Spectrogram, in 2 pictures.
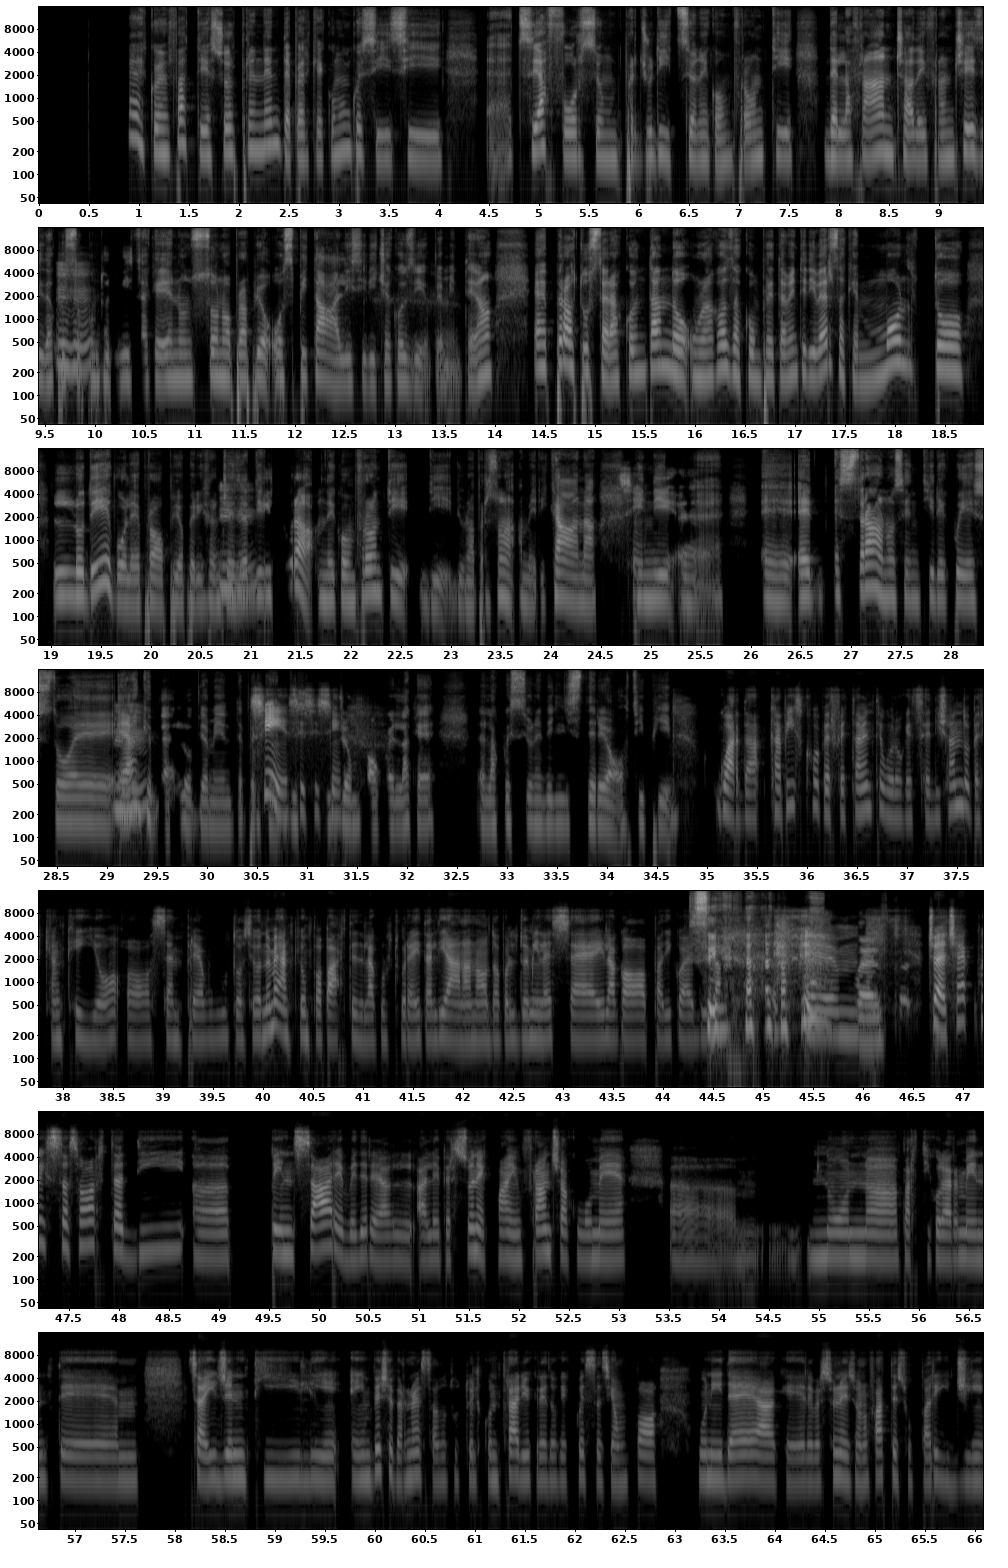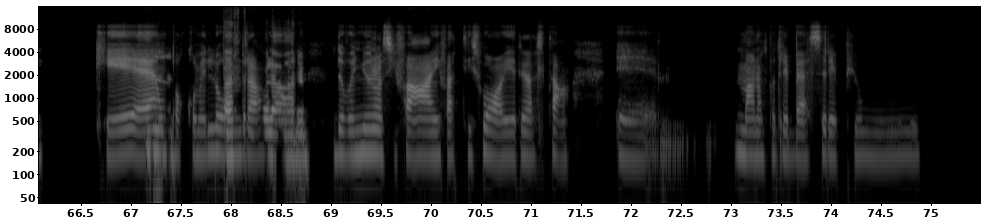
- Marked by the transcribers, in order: tapping; other background noise; "vista" said as "vissa"; "proprio" said as "propio"; "proprio" said as "propio"; chuckle; laughing while speaking: "questo"; chuckle; "cioè" said as "ceh"
- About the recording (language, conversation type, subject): Italian, podcast, Che ruolo ha la lingua nella tua identità?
